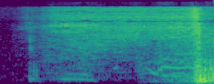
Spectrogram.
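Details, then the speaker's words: Mechanical ventilator of the podcaster, heard while he talks: a soft hiss of airflow builds to a brief loud puff; ventilator breathing sounds. "my name is that noise of hearings my ventilator and thank you for tuning in"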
